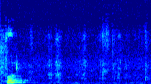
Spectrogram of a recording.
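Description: Pen writing on notebook paper: faint, short scratching strokes as a hand-written word is lettered.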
